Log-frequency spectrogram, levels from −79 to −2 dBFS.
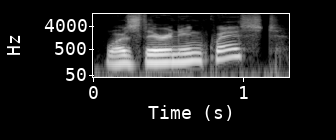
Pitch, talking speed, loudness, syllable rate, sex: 175 Hz, 185 wpm, -15 LUFS, 5.3 syllables/s, male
